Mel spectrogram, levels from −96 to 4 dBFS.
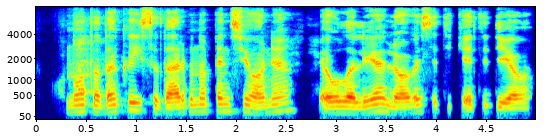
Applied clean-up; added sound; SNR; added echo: none; none; none; none.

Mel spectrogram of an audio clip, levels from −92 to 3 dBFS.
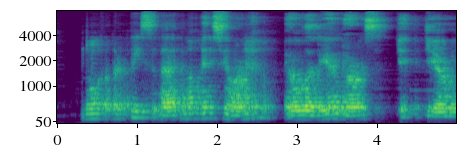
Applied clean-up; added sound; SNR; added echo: neural mask model DeepFilterNet 3.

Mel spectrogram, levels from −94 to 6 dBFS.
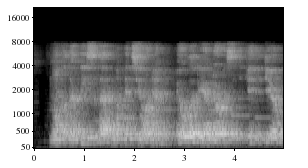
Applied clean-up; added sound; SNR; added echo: neural separator model SepFormer DNS4.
